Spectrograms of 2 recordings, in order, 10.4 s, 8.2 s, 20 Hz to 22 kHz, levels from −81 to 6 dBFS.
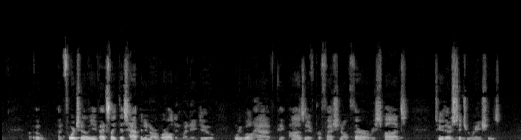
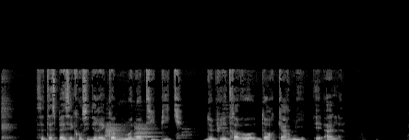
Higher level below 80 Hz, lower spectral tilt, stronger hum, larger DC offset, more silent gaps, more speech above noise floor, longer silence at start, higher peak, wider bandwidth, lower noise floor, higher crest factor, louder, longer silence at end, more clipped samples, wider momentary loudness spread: second, -80 dBFS vs -56 dBFS; second, -1.5 dB/octave vs -5 dB/octave; neither; neither; neither; second, 34 dB vs 48 dB; first, 0.6 s vs 0.05 s; first, -2 dBFS vs -10 dBFS; first, 15 kHz vs 12 kHz; second, -59 dBFS vs -76 dBFS; about the same, 24 dB vs 20 dB; first, -25 LUFS vs -29 LUFS; second, 0.45 s vs 1.35 s; neither; first, 18 LU vs 12 LU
